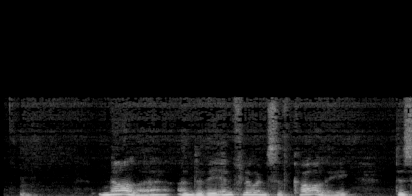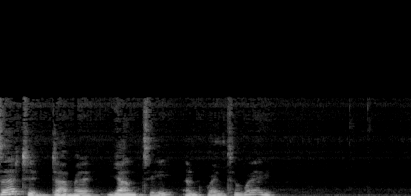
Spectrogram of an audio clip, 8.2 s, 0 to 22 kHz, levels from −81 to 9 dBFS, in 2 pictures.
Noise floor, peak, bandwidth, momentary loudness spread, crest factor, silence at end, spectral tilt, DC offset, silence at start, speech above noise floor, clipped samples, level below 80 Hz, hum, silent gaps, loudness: -61 dBFS; -4 dBFS; 11.5 kHz; 13 LU; 16 dB; 1.35 s; -7.5 dB/octave; under 0.1%; 0.2 s; 43 dB; under 0.1%; -58 dBFS; none; none; -19 LUFS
